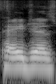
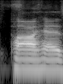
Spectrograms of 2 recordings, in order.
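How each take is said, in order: First: The name is said in an English way. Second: The name is said in a Spanish way. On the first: The player has not earned the proper pronunciation. The speaker calls it wrong. "I call him Pages because he was so bad in the postseason that he doesn't deserve to have his name pronounced right" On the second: This is the name's proper pronunciation. The speaker calls it right. "I know it's Pages"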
